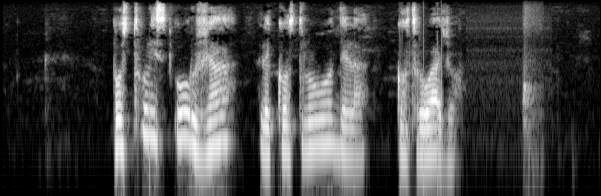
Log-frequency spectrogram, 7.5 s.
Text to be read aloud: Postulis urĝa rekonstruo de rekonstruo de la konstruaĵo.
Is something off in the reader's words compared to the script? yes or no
yes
